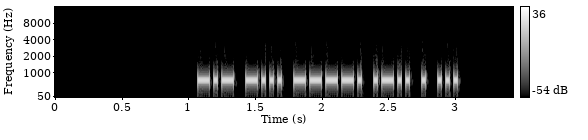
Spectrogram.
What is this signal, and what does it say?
Morse code, heard as a keyed tone, about 40 wpm, 700 Hz. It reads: KB9LES
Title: USA Call Signs - 6 Characters - 2x Character Spacing - 40wpm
